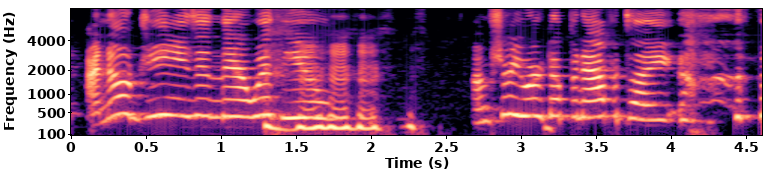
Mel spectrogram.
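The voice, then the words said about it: Comedic old grandma voice. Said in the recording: “Your grandma voice is really funny. ... Was it Nana? ... you can work on them a little bit ... I'm not a grandma, so I suppose that's why it's not great”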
